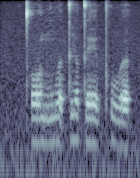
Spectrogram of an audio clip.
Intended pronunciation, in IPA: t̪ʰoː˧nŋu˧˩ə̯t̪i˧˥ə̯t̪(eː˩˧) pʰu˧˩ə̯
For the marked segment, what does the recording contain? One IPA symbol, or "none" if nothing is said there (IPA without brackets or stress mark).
eː˧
